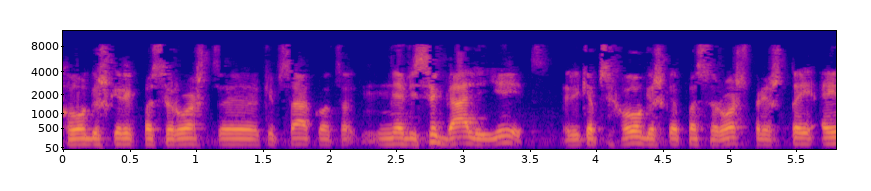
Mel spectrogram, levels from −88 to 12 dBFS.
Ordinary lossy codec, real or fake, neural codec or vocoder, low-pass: MP3, 32 kbps; real; none; 10.8 kHz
